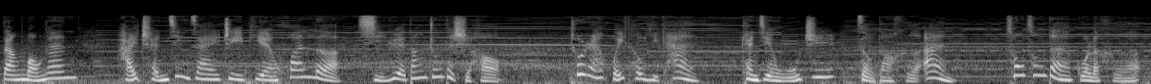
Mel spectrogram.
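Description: A woman's voice: on the high side, very animated, a little slow, darkish tone, faint music behind. A woman narrating a radio drama as a storyteller, reading from a script.

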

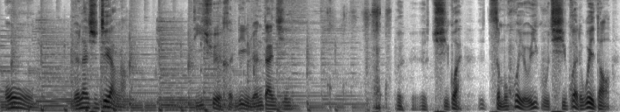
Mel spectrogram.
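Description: Husky, low-voiced, reasonable detective. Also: male voice, lively intonation, measured pace, pauses often, soft background music, full character voice. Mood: polite, puzzled. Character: calm, reasonable male pig detective. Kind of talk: children's audio drama acting.

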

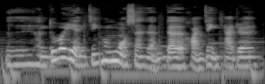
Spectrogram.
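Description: A woman's voice: very deep voice, animated, moderate pace, a little mellow, faint music behind. A young woman with a Taiwanese Mandarin accent chatting casually and informally as a podcast co-host.

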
